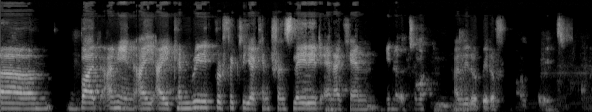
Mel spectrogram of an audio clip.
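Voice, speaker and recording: With an Italian accent, a woman speaks at a moderate pace in a medium pitch, her intonation monotone and flat but her loudness swinging widely. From Italy, Rome. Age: 30s. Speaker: guest from abroad. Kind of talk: casual chat. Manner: halting.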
